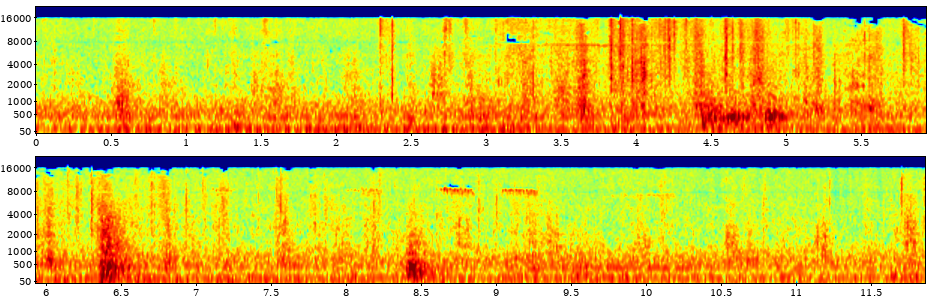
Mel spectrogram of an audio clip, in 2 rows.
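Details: Dressage schooling with Tobias, a black Percheron/Thoroughbred gelding, 7 years old and 16.2 hands: muffled hoof strikes fall in a loose rhythm, clearer knocks around four, six and eight seconds, over a constant low background hum.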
